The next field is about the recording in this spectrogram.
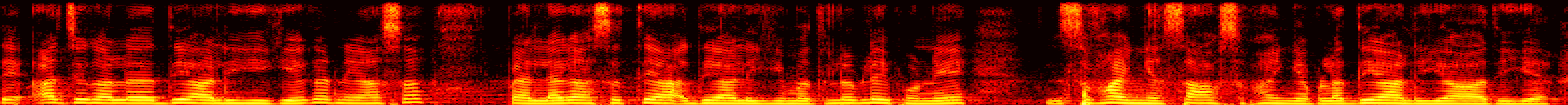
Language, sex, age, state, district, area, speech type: Dogri, female, 30-45, Jammu and Kashmir, Samba, rural, spontaneous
